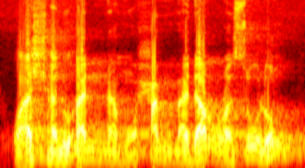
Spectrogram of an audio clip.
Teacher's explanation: langsung masukkan da ke dalam huruf ra jadi idgham bilagunnah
